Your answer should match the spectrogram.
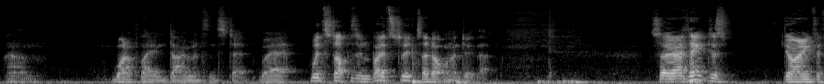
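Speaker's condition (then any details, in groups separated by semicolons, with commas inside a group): No condition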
